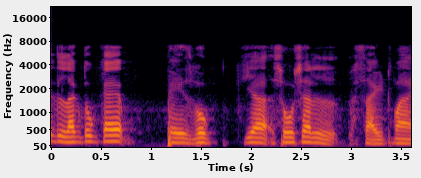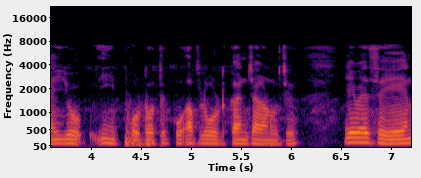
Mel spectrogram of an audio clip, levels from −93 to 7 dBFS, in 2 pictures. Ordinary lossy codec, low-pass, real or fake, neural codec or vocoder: none; 7.2 kHz; real; none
